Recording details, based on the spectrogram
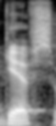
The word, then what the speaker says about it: GIF: Yes, that's right, GIFs with a hard G.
